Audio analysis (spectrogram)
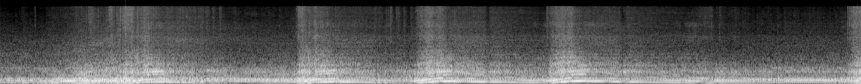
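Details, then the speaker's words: Turbocharged car started cold after sitting weeks in snow: repeated throttle blips give a raspy puffing chuff rising and falling with revs; exhaust leaks in makeshift piping after the stock turbo elbow. "yeah this exhaust needs to go like you can hear the exhaust leaks"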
